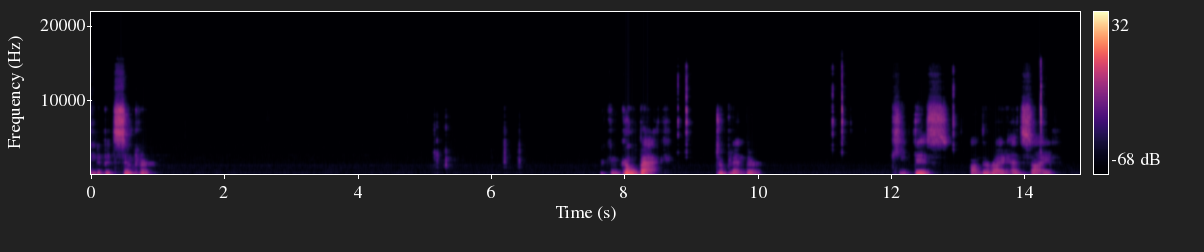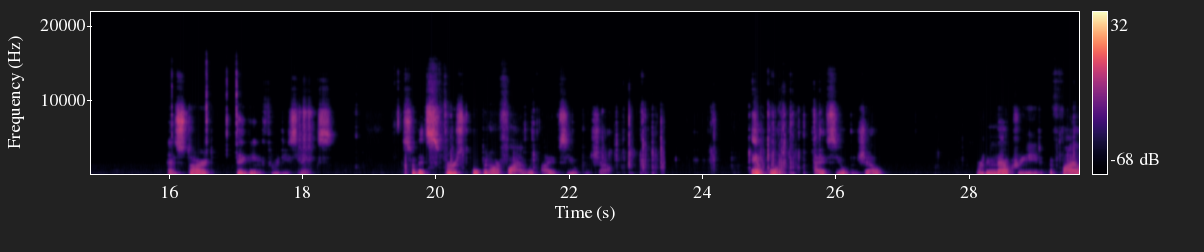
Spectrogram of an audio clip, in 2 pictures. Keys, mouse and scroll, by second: 8.7 click.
